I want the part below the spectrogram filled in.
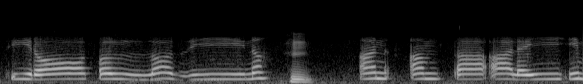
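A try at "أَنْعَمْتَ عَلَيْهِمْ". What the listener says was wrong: انعمت علیہم، تا کو شارٹ ساؤنڈ کریں گے.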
